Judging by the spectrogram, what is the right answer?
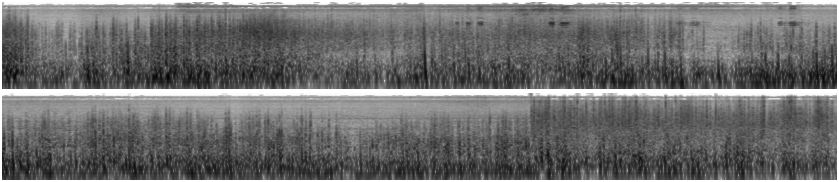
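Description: Wind buffeting the microphone on a moving vehicle, a steady rushing noise that rises and falls, with a few faint high double beeps in the middle.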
